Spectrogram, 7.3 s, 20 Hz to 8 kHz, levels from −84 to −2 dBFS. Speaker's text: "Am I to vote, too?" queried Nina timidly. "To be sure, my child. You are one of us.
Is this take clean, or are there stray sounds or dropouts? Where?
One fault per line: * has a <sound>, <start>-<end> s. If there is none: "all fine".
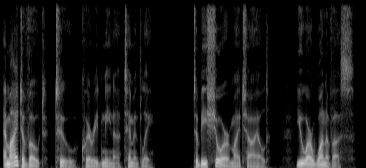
all fine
